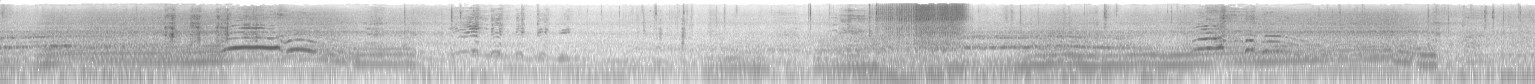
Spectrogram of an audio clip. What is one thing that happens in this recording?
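A car engine roars loudly from inside the cabin, revving up and down through the gears.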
